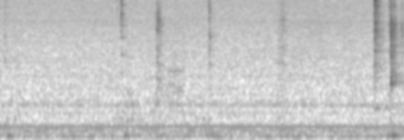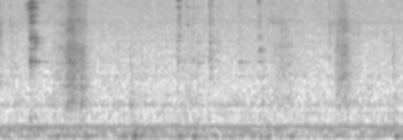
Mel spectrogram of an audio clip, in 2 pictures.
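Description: Metal tweezers tick and click softly against small watch parts.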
